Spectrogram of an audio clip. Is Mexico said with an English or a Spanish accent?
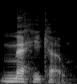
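Spanish. It is said with a put-on Spanish accent. "the mock accent of someone from that place"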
